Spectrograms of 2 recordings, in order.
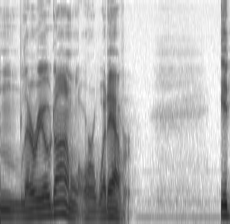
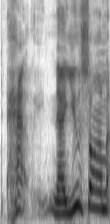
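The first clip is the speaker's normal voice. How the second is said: ordinary delivery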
